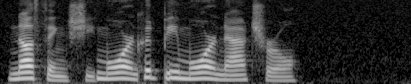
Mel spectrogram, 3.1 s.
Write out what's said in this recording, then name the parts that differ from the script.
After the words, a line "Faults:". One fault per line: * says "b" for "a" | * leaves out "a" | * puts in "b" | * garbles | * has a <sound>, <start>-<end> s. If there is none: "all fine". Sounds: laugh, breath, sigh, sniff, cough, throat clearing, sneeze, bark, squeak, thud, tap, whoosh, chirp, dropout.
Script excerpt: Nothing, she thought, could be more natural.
Nothing, she more, could be more natural.
Faults:
* says "more" for "thought"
